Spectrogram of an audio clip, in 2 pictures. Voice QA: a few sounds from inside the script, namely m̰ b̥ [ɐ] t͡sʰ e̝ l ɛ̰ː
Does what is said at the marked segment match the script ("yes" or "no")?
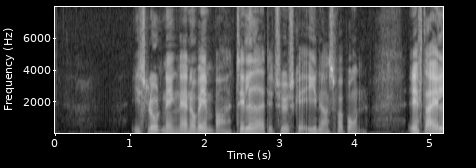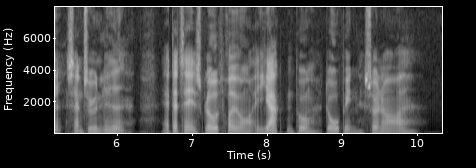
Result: yes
